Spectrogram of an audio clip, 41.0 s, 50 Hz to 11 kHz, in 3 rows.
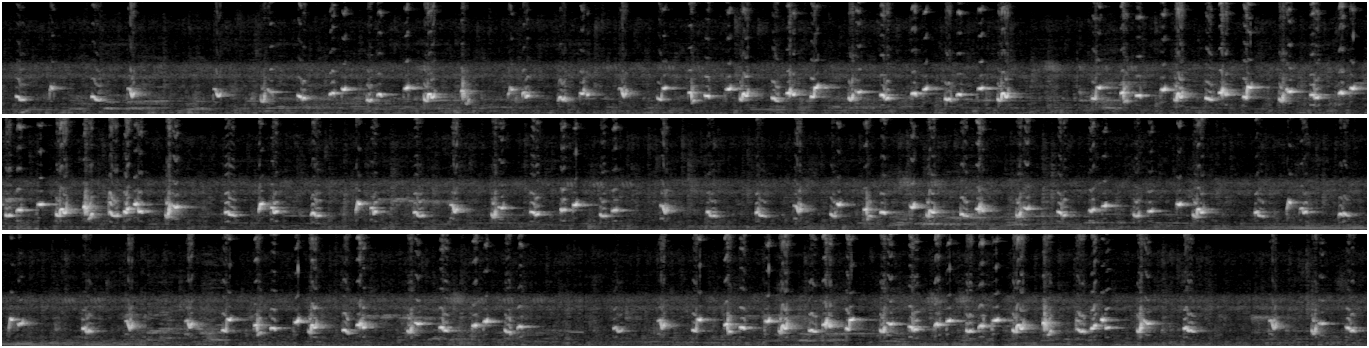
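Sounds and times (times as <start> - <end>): bulbul chirping song: 0.0 - 40.9.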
